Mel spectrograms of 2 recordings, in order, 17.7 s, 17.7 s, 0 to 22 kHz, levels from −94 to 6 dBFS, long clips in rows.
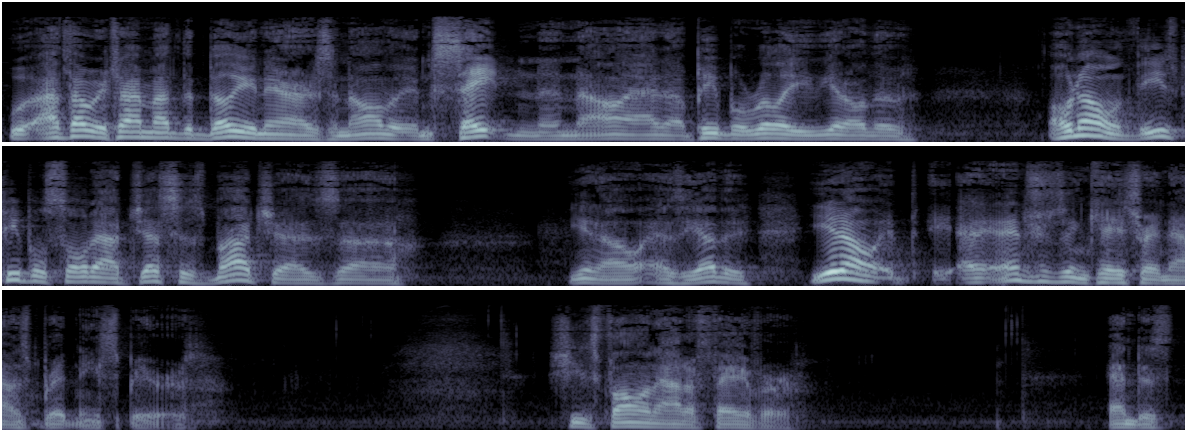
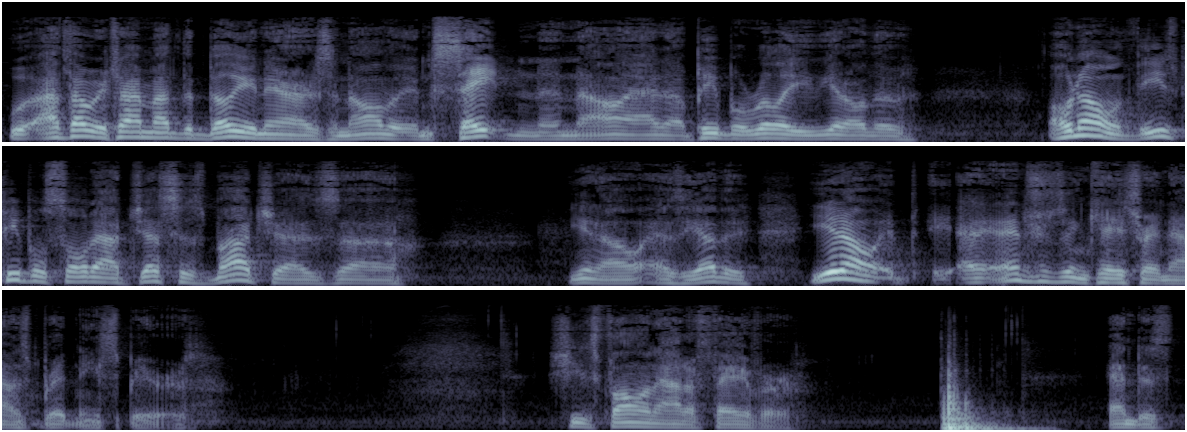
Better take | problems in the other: first | door banging; loud; at 17 s; peak 3 dB above the speech

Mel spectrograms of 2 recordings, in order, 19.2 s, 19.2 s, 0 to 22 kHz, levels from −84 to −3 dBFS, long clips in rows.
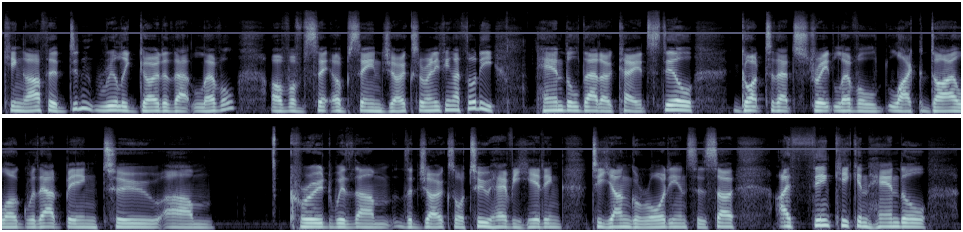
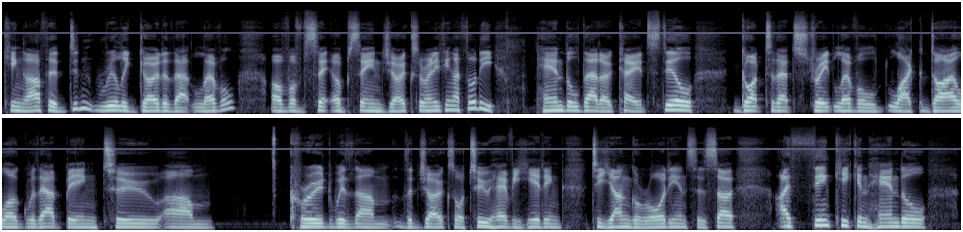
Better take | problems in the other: neither | high-pitched whine; noticeable; throughout; 7 kHz, 20 dB below the speech; the same in both

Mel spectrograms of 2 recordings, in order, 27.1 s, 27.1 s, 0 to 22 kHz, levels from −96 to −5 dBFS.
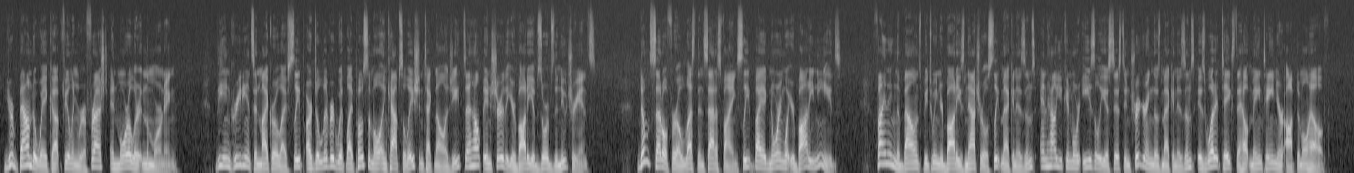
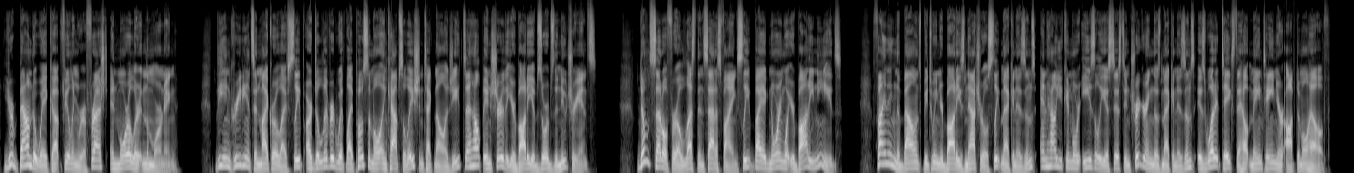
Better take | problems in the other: second | hiss; faint; throughout; 20 dB below the speech

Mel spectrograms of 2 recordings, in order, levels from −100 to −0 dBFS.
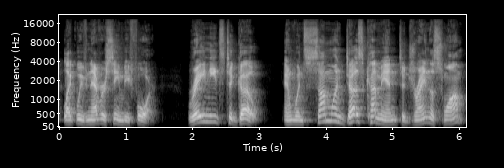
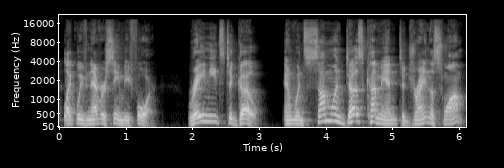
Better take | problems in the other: second | thin; very slightly; fading below 300 Hz

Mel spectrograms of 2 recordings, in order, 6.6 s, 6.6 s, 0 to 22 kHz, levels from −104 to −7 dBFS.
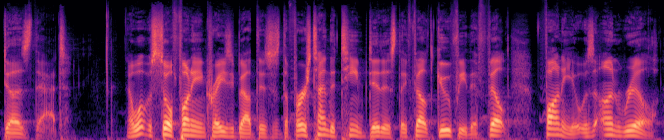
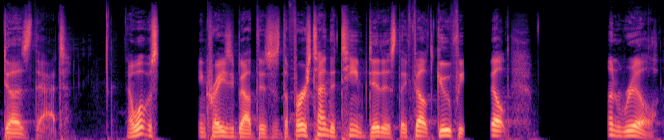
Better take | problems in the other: first | audio cutting out; at 1.5 s, at 4.5 s and at 5.5 s for 0.5 s

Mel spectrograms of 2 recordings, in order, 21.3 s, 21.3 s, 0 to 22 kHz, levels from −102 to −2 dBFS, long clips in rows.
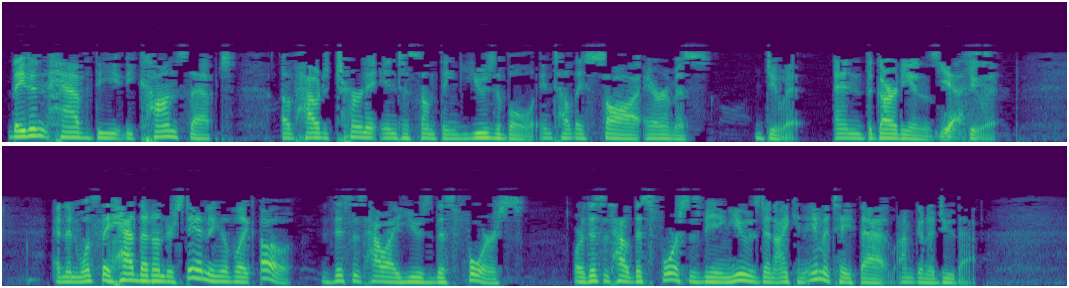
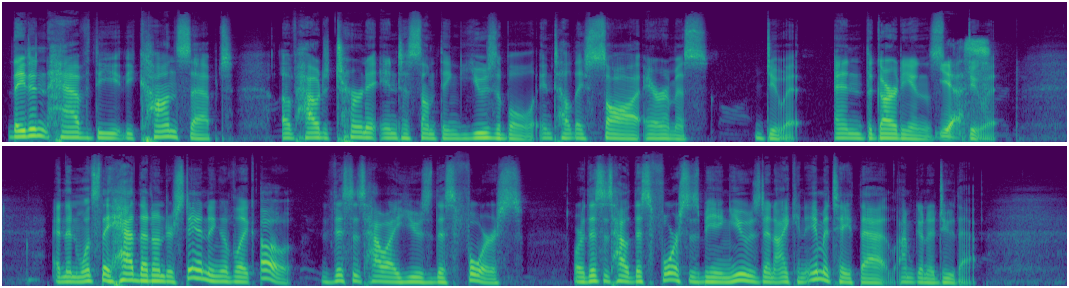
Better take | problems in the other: second | garbled, watery; badly; nothing above 5 kHz

